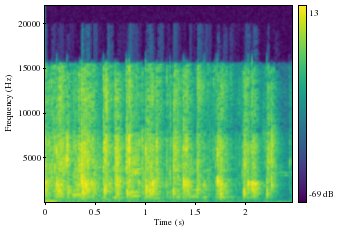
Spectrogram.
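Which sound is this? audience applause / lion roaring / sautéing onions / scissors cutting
audience applause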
